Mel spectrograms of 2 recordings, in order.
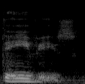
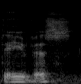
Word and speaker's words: Davies: We lost half of the super creative team of Super Rick Davies, although some might pronounce it Davis.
